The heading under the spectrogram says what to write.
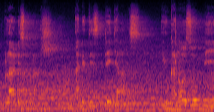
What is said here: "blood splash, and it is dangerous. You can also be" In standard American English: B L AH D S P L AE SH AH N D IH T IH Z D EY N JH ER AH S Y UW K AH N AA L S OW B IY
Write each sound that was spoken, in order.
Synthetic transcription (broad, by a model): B L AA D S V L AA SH AH N D IH T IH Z D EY JH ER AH S Y UW K AH N AA L S OW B IY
